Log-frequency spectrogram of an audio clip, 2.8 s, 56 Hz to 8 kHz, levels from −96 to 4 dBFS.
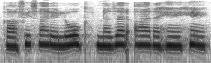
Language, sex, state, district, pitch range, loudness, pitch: Hindi, female, Madhya Pradesh, Bhopal, 220-245 Hz, -13 LUFS, 230 Hz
